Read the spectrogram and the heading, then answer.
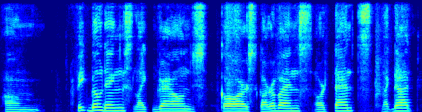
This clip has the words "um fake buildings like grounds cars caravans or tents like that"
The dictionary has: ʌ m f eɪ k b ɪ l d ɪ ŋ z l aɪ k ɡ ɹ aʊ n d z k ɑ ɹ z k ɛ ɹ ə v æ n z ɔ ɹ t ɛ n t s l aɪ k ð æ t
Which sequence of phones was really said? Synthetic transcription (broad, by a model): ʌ m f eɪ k b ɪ l d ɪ ŋ s l aɪ k ɡ ɹ aʊ n d s k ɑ ɹ s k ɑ ɹ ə b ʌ n s ɔ ɹ t ɛ n t s l aɪ k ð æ t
